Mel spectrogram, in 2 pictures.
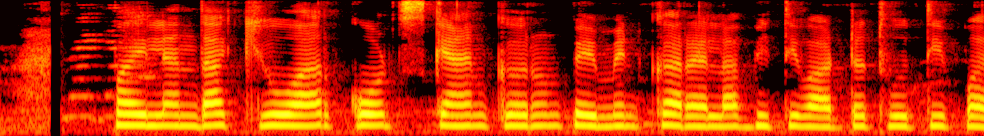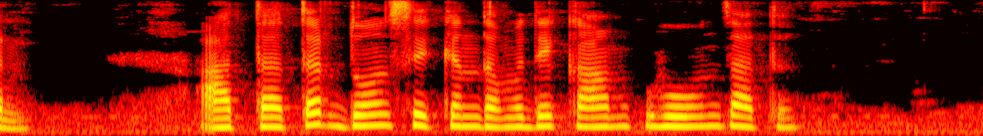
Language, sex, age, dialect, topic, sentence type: Marathi, female, 18-24, Northern Konkan, banking, statement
